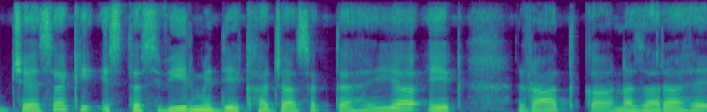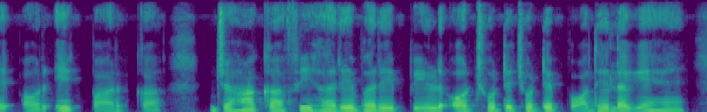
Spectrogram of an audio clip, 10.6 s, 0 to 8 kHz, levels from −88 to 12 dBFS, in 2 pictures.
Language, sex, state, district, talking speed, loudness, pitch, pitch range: Hindi, male, Uttar Pradesh, Lucknow, 160 wpm, -16 LUFS, 180 Hz, 175-190 Hz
